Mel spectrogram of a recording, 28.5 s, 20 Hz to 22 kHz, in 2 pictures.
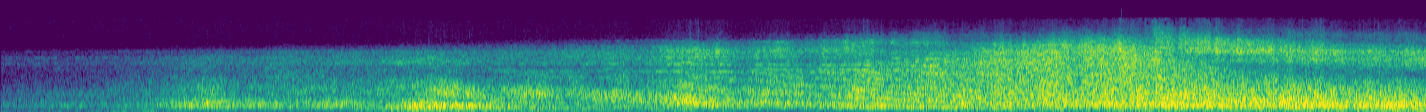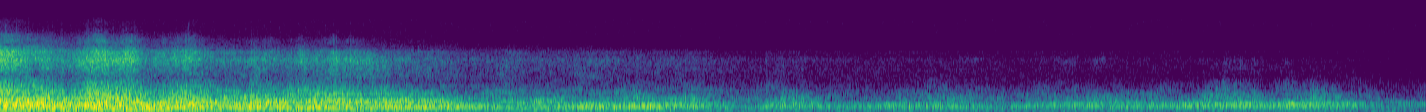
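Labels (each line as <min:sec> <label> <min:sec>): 0:00.0 A jet aircraft is taking off. 0:28.5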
